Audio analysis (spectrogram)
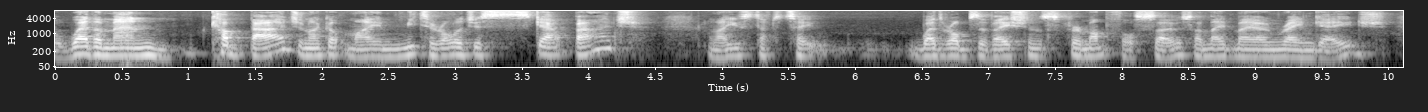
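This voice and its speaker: A man in his seventies from London, giving an oral history interview, reflective and stop-start, repeating words and chuckling as he remembers. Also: mid-range voice. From London, England. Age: 70s.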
